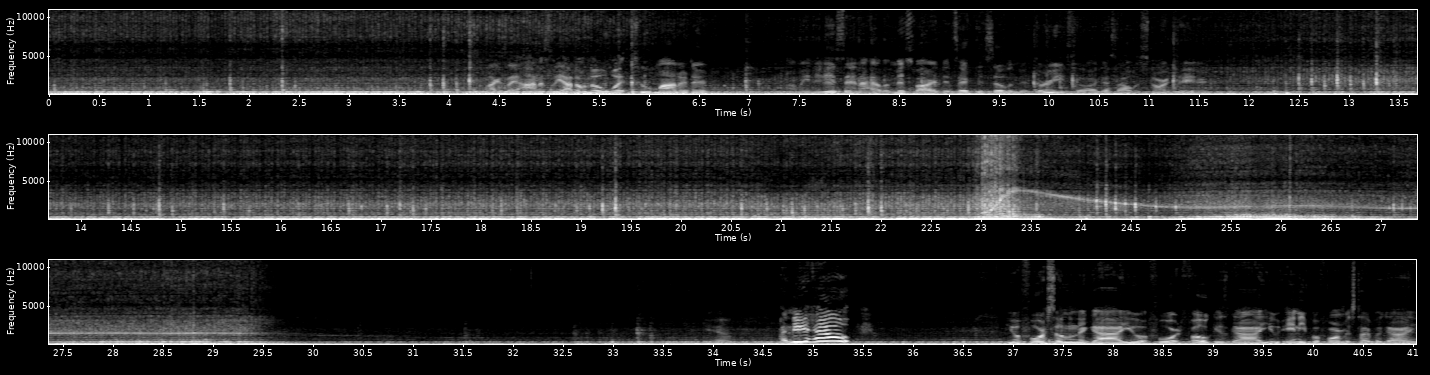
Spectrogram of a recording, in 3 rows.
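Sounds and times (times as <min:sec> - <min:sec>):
misfiring car engine idling: 0:00.0 - 0:41.0
falling whistle: 0:23.5 - 0:24.9.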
